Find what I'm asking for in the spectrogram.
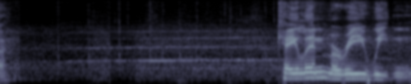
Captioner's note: audience cheers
